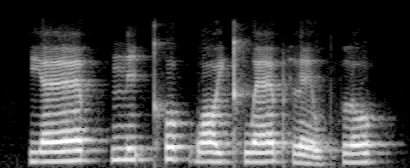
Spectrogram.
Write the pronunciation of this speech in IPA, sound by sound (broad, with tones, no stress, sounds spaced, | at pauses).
j ɛː˦˥ p̚ | n i˦˥ ʔ kʰ o˥˩ k̚ b ɔː˧ j kʰ w ɛː˦˥ pʰ l eː˨˩ w pʰ l o˦˥ k̚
